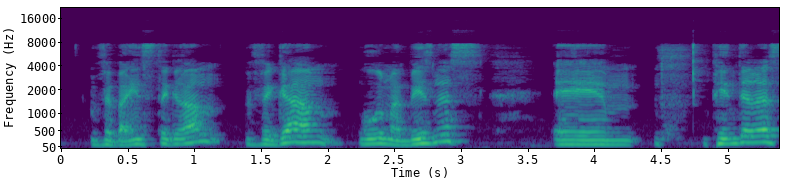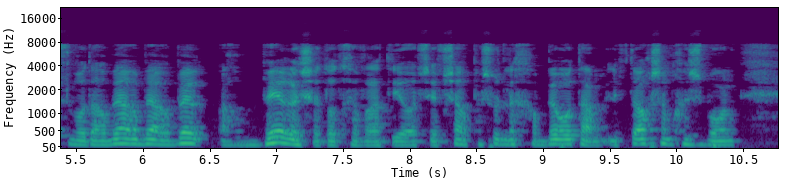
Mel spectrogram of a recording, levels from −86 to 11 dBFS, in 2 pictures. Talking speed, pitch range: 105 wpm, 110-135 Hz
